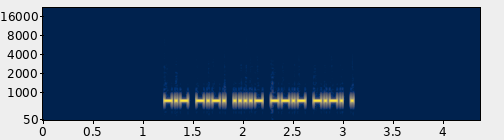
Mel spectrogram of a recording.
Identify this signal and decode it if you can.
Morse code, heard as a keyed tone, about 43 wpm, 700 Hz. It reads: KC4QCE
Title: USA Call Signs - 6 Characters - 6x Character Spacing - 45wpm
